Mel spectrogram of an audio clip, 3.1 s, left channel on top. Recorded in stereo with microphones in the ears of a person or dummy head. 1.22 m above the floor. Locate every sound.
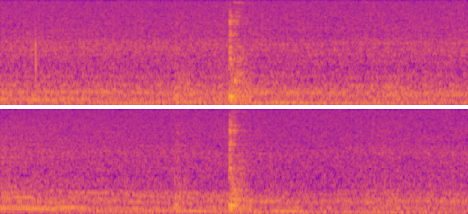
1.2 s a drawer: 10° right (ahead or behind), 5.5 m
